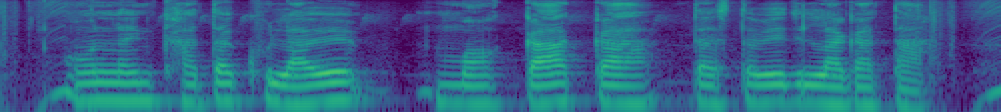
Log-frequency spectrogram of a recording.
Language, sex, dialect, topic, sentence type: Bhojpuri, male, Southern / Standard, banking, question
